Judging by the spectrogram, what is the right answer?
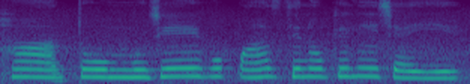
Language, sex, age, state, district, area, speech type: Hindi, female, 18-30, Rajasthan, Jaipur, urban, spontaneous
